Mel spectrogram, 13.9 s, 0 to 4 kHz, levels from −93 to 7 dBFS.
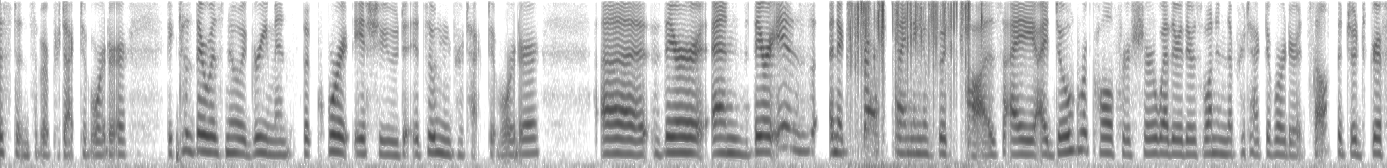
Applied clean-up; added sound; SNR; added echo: neural diffusion model UNIVERSE++.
